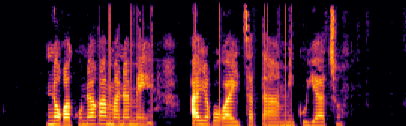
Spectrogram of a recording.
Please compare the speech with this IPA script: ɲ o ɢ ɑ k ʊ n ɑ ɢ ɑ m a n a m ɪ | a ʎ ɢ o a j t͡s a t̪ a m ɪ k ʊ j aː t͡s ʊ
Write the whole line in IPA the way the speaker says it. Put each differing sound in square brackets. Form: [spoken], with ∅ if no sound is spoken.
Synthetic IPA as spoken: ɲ o ɢ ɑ k ʊ n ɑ ɢ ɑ m a n a m ɪ | [ɑ] ʎ ɢ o a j t͡s a t̪ a m ɪ k ʊ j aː t͡s ʊ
